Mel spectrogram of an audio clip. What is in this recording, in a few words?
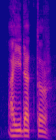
"ahi daktor", Apatani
